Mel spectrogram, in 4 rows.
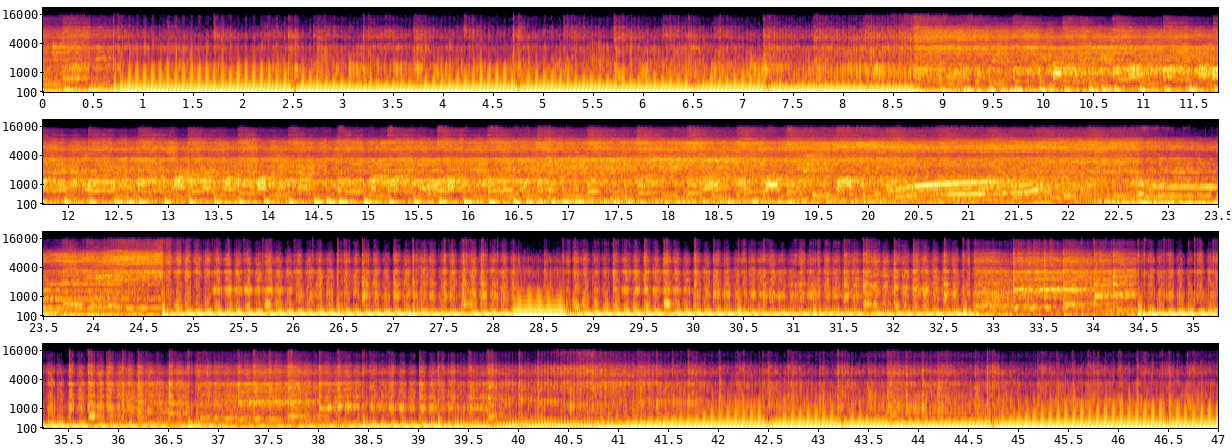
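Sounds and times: deep bass notes: 0:00.0 - 0:10.1, 0:24.7 - 0:33.2, 0:34.5 - 0:47.0
loud electronic dance music: 0:00.0 - 0:47.0.

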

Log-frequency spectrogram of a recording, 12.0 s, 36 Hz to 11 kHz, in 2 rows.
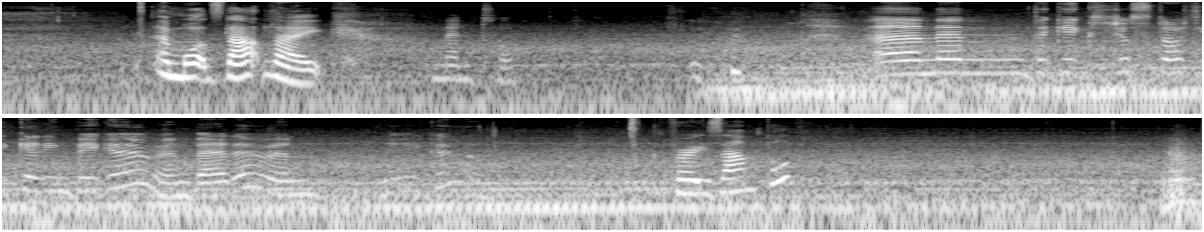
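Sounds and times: distant city traffic rumble: 0:00.0 - 0:12.0.

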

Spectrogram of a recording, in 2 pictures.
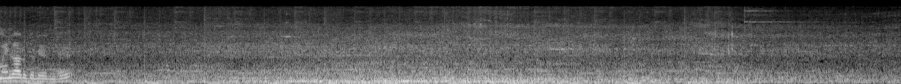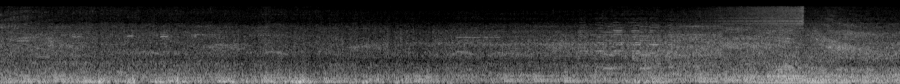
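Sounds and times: vehicle rumble: 0:00.0 - 0:18.0.

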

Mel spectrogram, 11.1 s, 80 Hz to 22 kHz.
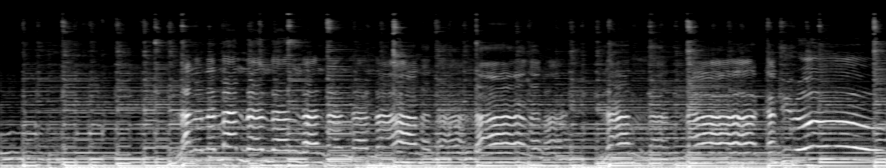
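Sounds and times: man singing wordless melody: 0:00.0 - 0:00.7, 0:02.1 - 0:11.0
acoustic guitar strumming: 0:00.0 - 0:11.0.

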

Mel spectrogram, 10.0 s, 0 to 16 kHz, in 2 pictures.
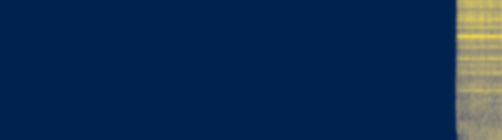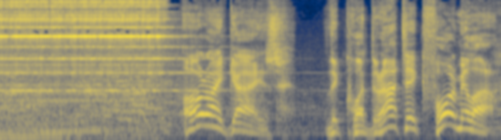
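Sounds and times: electric school bell ringing: 0:04.6 - 0:07.8.

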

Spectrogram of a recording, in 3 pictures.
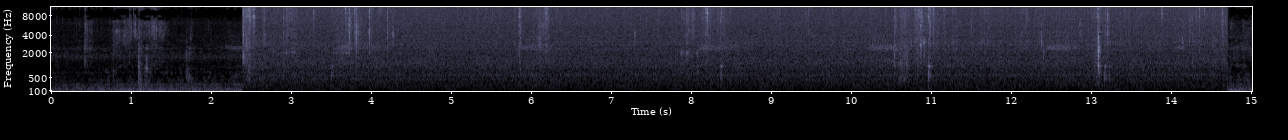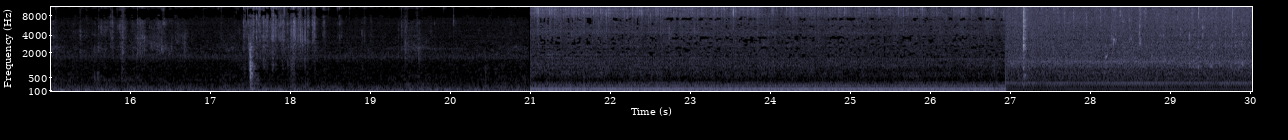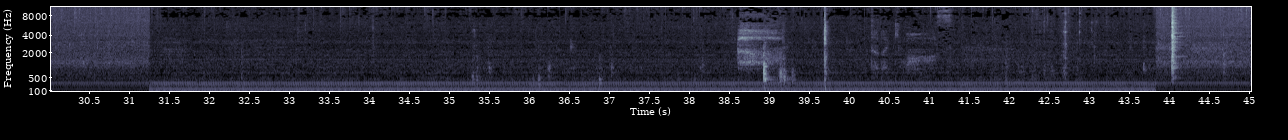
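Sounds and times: broth simmering and bubbling: 0:02.4 - 0:14.8, 0:21.0 - 0:45.0.

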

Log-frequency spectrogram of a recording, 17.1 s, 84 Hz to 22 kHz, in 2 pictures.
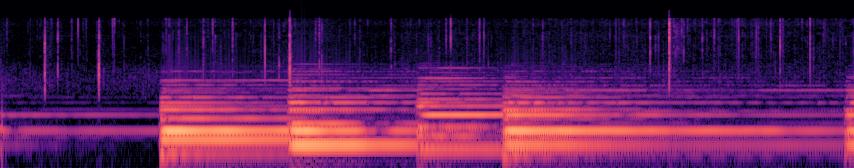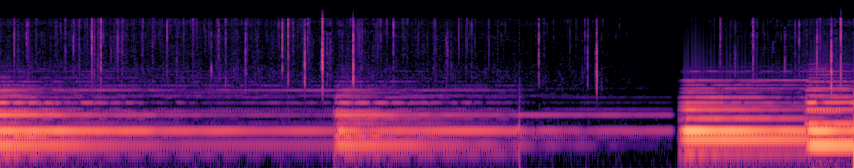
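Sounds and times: water drips and splashes: 0:00.0 - 0:14.7, 0:15.6 - 0:17.0
soft slow piano music: 0:00.0 - 0:17.0.

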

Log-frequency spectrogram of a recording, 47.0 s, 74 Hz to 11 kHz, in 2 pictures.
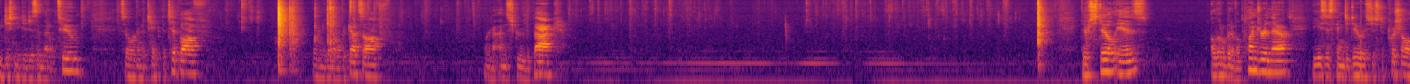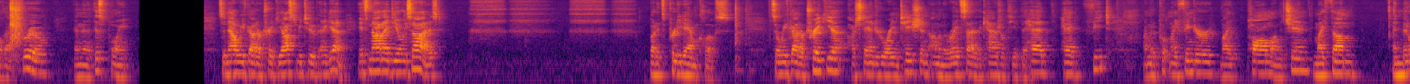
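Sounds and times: steady low hum: 0:00.0 - 0:25.8, 0:27.0 - 0:47.0
airy breath puffs through metal tube: 0:31.3 - 0:34.2.

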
